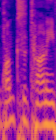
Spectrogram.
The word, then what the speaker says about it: Punxsutawney: Punxsutawney Phil.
